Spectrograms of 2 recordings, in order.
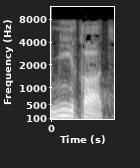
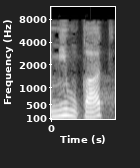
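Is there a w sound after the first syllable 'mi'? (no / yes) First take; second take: no; yes. First: No w sound follows the first syllable. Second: A w sound follows the first syllable. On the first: The speaker calls it right. "а «миқат»" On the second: The speaker calls it wrong. "говорится не «миуқат»"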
